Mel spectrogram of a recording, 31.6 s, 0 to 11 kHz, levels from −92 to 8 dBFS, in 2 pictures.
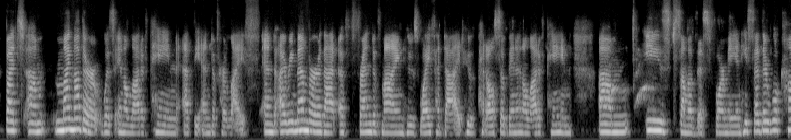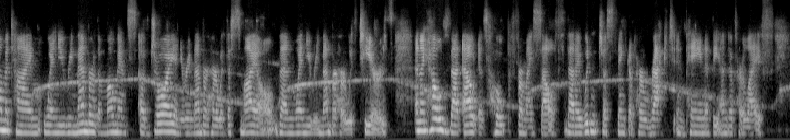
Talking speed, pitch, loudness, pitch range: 185 wpm, 190 Hz, -22 LUFS, 175-210 Hz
